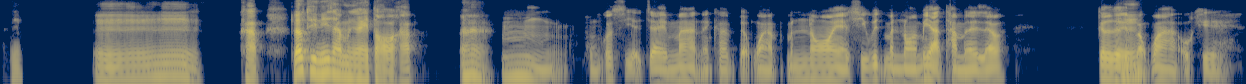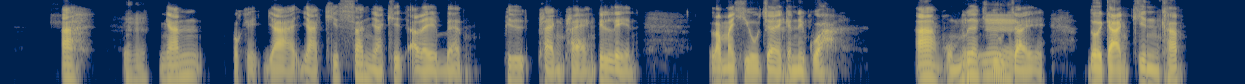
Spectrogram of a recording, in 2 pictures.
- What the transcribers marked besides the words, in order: in English: "heal"; unintelligible speech; in English: "heal"
- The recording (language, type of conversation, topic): Thai, podcast, ทำยังไงถึงจะหาแรงจูงใจได้เมื่อรู้สึกท้อ?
